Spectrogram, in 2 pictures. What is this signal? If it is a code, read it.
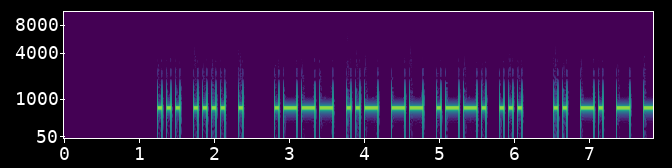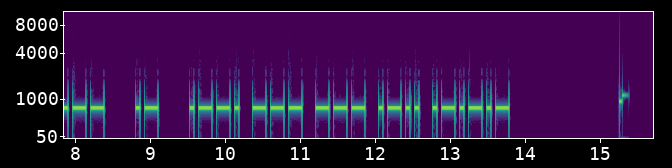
Morse code, heard as a keyed tone, about 20 wpm, 700 Hz. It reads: SHE JUMPS INTO A POOL.
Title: Easy Phrases 20wpm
